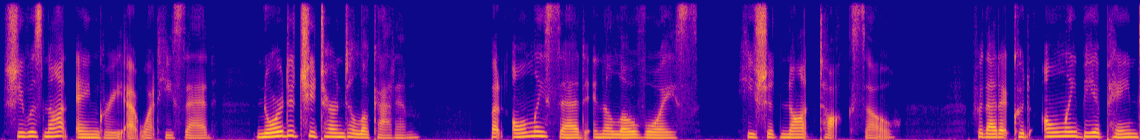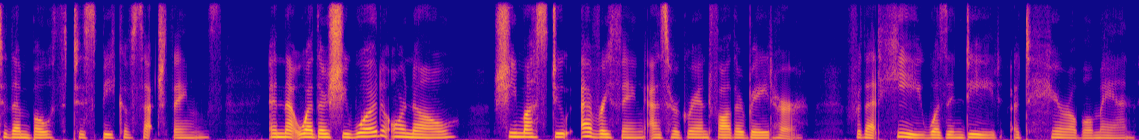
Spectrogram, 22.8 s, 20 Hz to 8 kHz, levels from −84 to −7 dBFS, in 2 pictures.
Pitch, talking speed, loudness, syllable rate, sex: 185 Hz, 180 wpm, -21 LUFS, 4.3 syllables/s, female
